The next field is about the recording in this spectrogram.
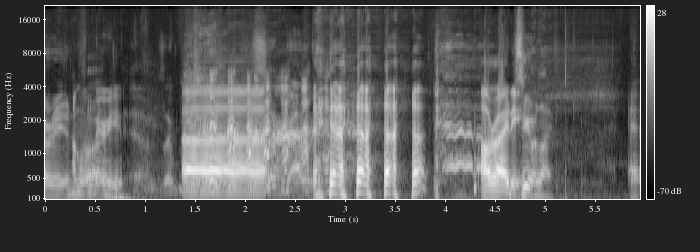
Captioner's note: laughter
